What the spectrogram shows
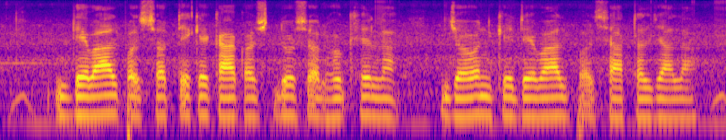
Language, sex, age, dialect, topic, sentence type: Bhojpuri, male, <18, Southern / Standard, agriculture, statement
